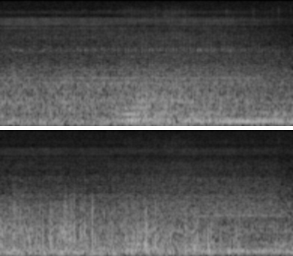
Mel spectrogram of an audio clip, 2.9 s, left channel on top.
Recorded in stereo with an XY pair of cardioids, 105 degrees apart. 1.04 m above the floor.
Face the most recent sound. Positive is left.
turn(degrees=35)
